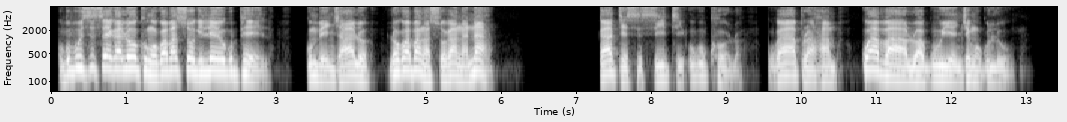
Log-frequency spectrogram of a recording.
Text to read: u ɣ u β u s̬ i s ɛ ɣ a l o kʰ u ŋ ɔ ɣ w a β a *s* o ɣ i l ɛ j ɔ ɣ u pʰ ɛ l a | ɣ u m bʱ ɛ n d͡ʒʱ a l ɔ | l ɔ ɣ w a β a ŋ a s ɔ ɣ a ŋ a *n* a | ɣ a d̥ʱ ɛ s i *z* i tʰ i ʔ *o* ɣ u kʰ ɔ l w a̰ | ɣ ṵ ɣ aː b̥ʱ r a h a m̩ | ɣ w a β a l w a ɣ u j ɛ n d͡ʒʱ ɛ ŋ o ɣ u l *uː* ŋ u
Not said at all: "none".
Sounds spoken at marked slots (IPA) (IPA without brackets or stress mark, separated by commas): s, n, s, u, uː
